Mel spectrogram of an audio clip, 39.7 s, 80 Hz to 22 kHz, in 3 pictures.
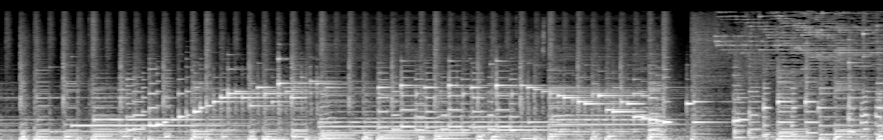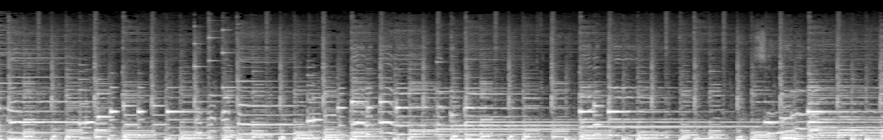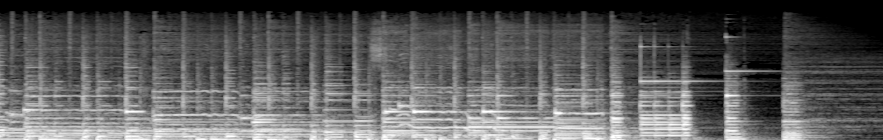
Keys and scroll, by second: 1.2 8, 1.3 F2, 3.4 Tab, 12.6 Tab, 23.2 ctrl+z, 23.3 ctrl+z, 24.7 ctrl+z, 27.0 ctrl+z, 32.4 Tab, 34.8-35.6 typing, 35.8 ctrl+z.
